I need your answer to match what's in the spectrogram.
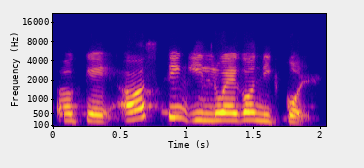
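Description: A woman's voice: high-pitched, animated, normal speed, darkish tone, dry recording, lo-fi sound. A woman teaching an online English class, patiently coaxing her pupils and mixing Spanish with English phrases.

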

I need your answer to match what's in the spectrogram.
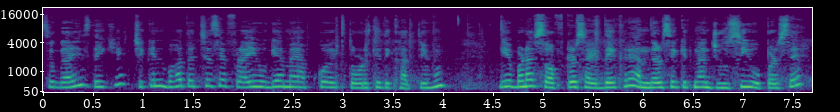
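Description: With a highish, dark-toned voice, this female home cook narrates an instructive step-by-step tutorial for her recipe channel, slipping English words in. Sizzling, frying and stirring sounds fill the background.

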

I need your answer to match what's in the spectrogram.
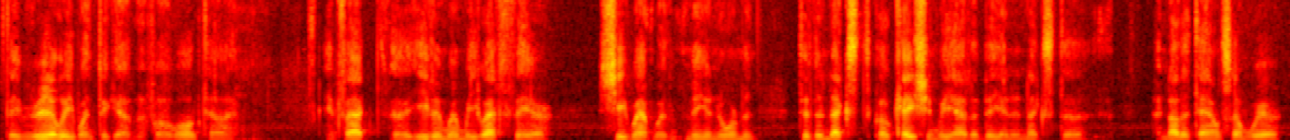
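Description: A man's voice: lowish voice, fairly even intonation, moderate pace, a little mellow. A man in his eighties telling rambling anecdotes in an interview, repeating phrases and quoting old conversations as he goes. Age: 80s. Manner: rambling, repeats phrases, quotes remembered dialogue. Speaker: WWII veteran being interviewed. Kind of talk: reminiscing, anecdotal interview storytelling. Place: living room at home. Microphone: lapel mic.

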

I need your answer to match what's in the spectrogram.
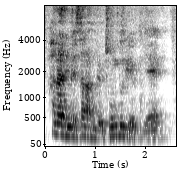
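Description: Man pastor, mellow tone, emphatic sermon, very echoey church heard from far off. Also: fairly high pitch, normal speed. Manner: emphatic preaching, quoting scripture, rhetorical questions to congregation. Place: church sanctuary.

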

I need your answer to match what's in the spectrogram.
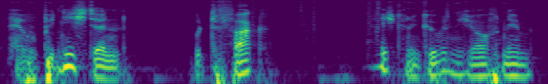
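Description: Hyper, gravelly-voiced young man gaming. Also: lowish voice, expressive, moderate pace, dark tone, no echo. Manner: hyper, jokey, rambling to himself. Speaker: let's play gamer. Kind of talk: casual gameplay commentary.

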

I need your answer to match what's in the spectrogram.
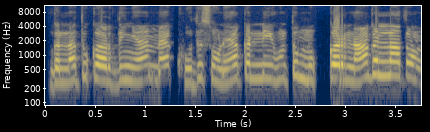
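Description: A woman's voice: high-pitched, brisk, fairly bright tone, dry recording, clean studio sound. A woman with a Punjabi accent playing a stern mother-in-law who scolds a neighbour. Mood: scolding. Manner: scolding, then pleading. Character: stern older mother-in-law guarding her daughters-in-law.

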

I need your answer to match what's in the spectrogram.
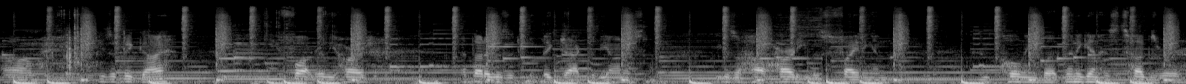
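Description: Man in his thirties, fishing vlogger, flat, even delivery, outdoors on a boat, loud music underneath. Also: on the low side, unhurried, pauses often, poor audio. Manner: excited, chatty, talks to the fish and viewers. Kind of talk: casual on-the-water commentary. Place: outdoors on a small skiff on open water. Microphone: action camera on his body.

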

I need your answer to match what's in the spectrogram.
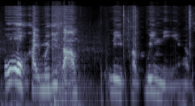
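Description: A man hosting a game channel, playing with friends and reacting loudly, swearing and crying out in alarm. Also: fairly high pitch, fast, a little hiss or hum. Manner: loud, excitable, swears a lot, cries out in alarm. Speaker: gaming channel host. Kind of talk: let's play commentary with friends. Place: room full of players.

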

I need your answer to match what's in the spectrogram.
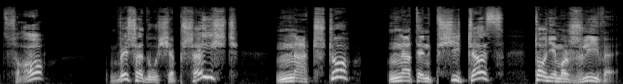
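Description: A man's voice: medium pitch, wildly swooping pitch, a little slow, a bit bright, husky, dry recording, clean studio sound, voice pushed up, full character voice. A man voicing an impatient, greedy old king in a storybook reading, fussy and bossy. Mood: indignant.

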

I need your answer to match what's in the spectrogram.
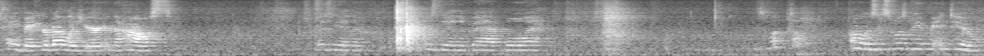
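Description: Speaking at a moderate pace in a high, steady voice with frequent pauses, a young vlogger bakes in her home kitchen and chats casually, using lots of "like" and "um" and teasing herself. The camera mic sits across the room at times, giving roomy, off-mic audio that is very noisy.

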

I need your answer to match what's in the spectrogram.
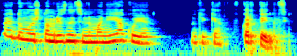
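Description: A woman's voice: a little high, animated, fast, dark tone. A woman vlogger talking casually as she unpacks her weekly groceries, chatty and full of fillers and small laughs. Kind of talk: casual chat.

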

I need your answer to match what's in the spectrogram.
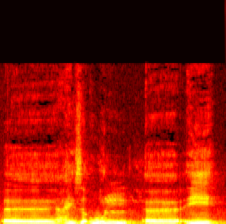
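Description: A middle-aged man with an Egyptian accent, hosting a talk show interview in an animated, teasing way. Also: mid-range voice, a little fast, gravelly, slight background noise. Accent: Egyptian Arabic. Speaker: host.

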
